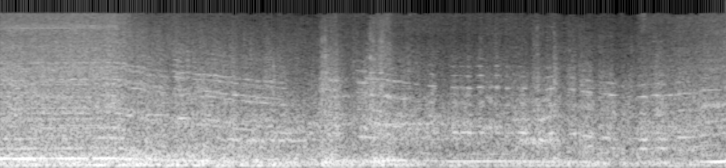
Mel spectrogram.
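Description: A race car engine drops in pitch as the car slows for a bend.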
